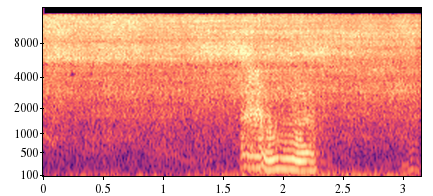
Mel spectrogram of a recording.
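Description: A balloon is being inflated until it is close to bursting: a steady airy hiss runs throughout, with a brief wavering squeal of air rising through the middle.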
